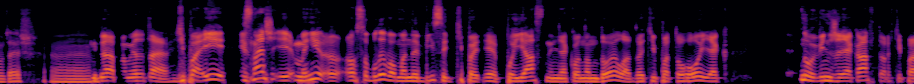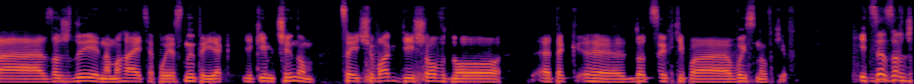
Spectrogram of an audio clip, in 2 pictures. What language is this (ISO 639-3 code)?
ukr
